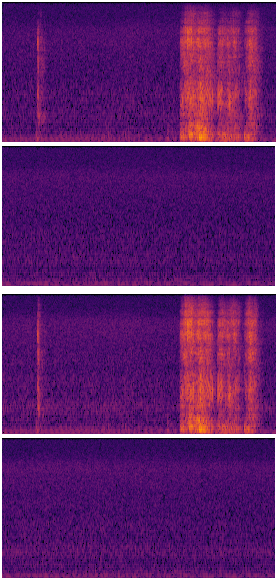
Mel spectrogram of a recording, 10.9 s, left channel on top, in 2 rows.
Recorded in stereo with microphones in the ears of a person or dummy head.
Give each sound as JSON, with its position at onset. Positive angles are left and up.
{"t": 0.7, "sound": "tearing paper", "side_deg": -15, "distance_m": 3.0}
